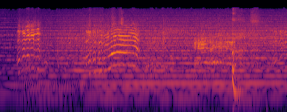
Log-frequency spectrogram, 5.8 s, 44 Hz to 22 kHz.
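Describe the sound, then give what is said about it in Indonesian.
A herd of goats bleats, with several wavering, nasal calls overlapping and repeating over a steady droning background. The bleats are fairly loud. “Dari upahmu, aku membelikan 2 ekor kambing. Kemudian kambing itu berkembang biak hingga sebanyak ini. Maka seluruh kambing ini adalah milikmu.”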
